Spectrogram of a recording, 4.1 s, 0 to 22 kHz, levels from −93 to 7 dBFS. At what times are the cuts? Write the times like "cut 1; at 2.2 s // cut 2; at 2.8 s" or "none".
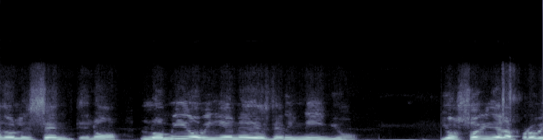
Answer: cut 1; at 1.0 s // cut 2; at 2.1 s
